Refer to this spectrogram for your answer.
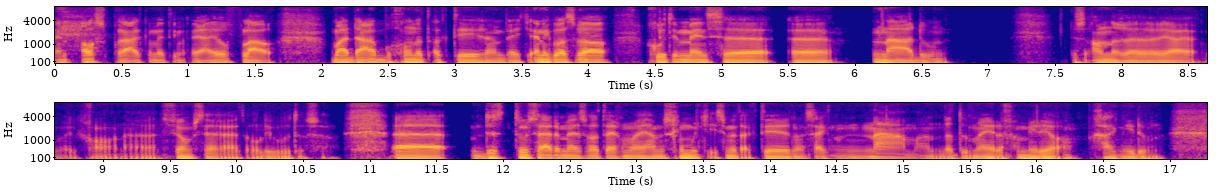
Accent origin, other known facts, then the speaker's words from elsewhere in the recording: Amsterdam, North Holland, Netherlands; omdat ik ben gewoon geboren en getogen Amsterdammer.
